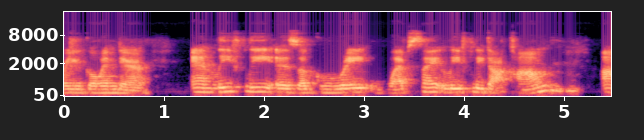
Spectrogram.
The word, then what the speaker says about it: Leafly: Leafly. Yeah, I was mispronouncing that.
